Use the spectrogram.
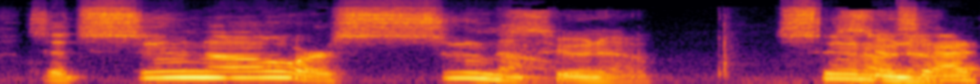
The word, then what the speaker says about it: Suno: there's a website called, I'm probably going to mispronounce this one. Is it Suno or Suno? Suno.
